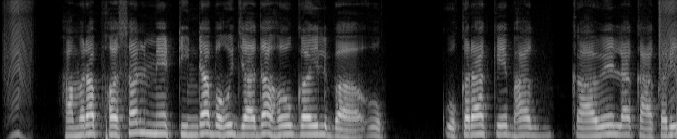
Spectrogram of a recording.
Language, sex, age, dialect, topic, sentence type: Bhojpuri, male, 25-30, Southern / Standard, agriculture, question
